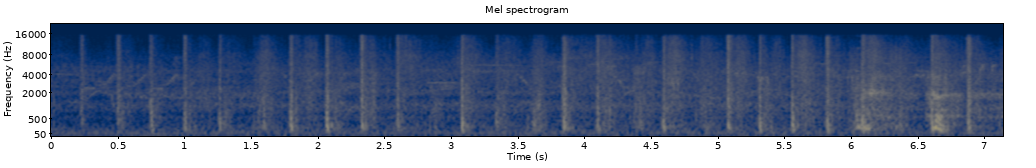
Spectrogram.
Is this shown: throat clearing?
no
